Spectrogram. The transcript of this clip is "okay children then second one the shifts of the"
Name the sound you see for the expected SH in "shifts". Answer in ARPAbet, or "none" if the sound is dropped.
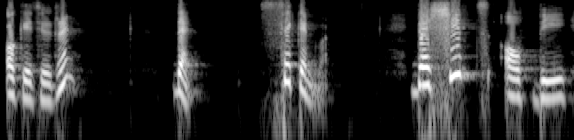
SH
